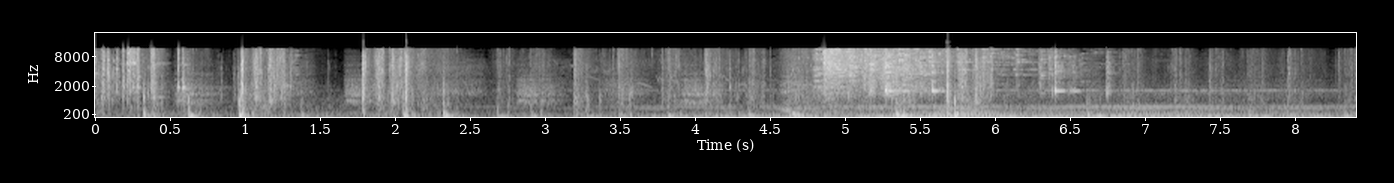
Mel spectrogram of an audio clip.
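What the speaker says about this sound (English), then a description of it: "Sniper rifle." Sniper rifle fire in a PS4 shooter sounds as a series of sharp, loud cracks with glassy shattering debris, followed by a denser burst of rumbling impacts and ringing tones, with no talk.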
